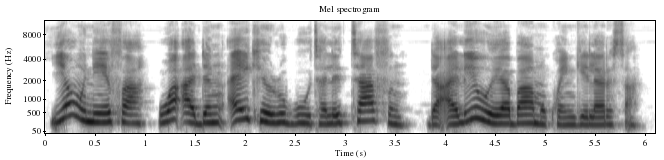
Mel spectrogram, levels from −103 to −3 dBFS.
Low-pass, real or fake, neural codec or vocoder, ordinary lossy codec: none; real; none; none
